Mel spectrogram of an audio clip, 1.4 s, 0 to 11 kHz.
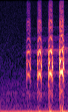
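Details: White-tailed eagle at the Durbe nest on 13 August, fourth day of the eaglet there, live nest broadcast: after a quiet start, five short, harsh, clipped notes in quick even succession, each louder than the last.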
